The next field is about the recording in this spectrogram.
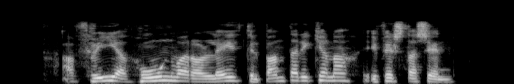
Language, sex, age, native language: Icelandic, male, 20-29, Icelandic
